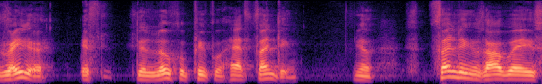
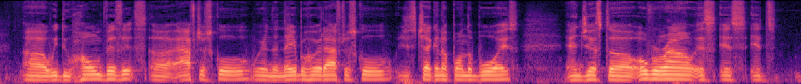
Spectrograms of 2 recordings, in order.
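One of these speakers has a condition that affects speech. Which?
The first: tongue cancer; two types of radiation, later neck cancer, neck surgery; many years since diagnosis, survivor; dry mouth overcome.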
